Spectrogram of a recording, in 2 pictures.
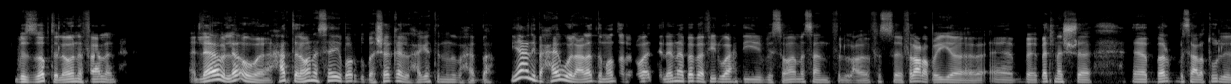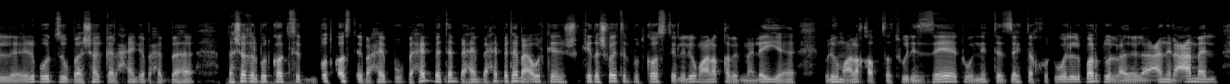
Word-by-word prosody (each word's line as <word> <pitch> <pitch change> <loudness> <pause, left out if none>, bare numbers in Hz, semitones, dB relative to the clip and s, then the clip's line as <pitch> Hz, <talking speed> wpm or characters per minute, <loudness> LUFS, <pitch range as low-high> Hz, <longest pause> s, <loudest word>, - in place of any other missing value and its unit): بالضبط 125 +3 +3
اللي 110 +2 +3
هو - - +7
أنا 130 -1 +2
فعلًا 125 -3 0 0.7
لا، - - +9
لا، - - +6
وحتى - - +3
لو 180 - +6
أنا 180 -1 +4
سايق 180 -1 +2
برضو 140 -6 -2
باشغَّل 155 0 +3
الحاجات 125 0 -5
اللي 115 -2 -8
أنا 110 - -7
باحبها، 105 - -8
يعني 320 -7 +7
باحاول 195 +3 +4
على 135 - +6
قدّ 140 -3 -4
ما 130 - -1
اقدر 150 - -5
الوقت 150 +1 0
اللي 130 - -1
أنا 155 +2 +3
بابقى 155 0 +3
فيه 135 - -2
لوحدي، 120 -4 -3
سواء 105 +3 -2
مثلًا 115 -4 -4
في - - -15
الع 95 0 -6
في - - -15
الس 120 -2 -5
في 105 - -5
العربية 110 -7 +4
آآ، 100 +3 -6
ب 115 +3 -21
باتمشى 125 +1 +1 0.5
آآ 115 -1 +2
بالبس 130 -3 0
على 110 -1 +3
طول 110 -7 -5
ال 105 +4 -4
air - - -25
pods 125 -1 -3
وباشغل 110 -1 -2
حاجة 110 0 -5
باحبها، 100 0 -5 0.3
باشغل 145 -3 +2
podcats 130 -1 -1
podcast 115 +3 -2
باحبه، 110 -1 -5
باحب 165 -3 -1
أتاب 135 +1 -1
ب 120 -4 -4
باحب 155 0 -6
أتابع 150 -3 +1
أول 135 - 0
كده 125 -3 -5 0.2
كده 135 -1 -2
شوية 145 +3 +2
ال 140 - -6
podcast 130 +2 -4
اللي 100 0 -5
ليهم 130 -1 -3
علاقة 110 +1 -1
بالمالية، 105 +3 -5 0.3
وليهم 120 +2 -4
علاقة - - -1
بتطوير 115 -2 -9
الذات 115 +7 -1
وإن 105 0 -8
أنت 115 - -10
إزاي 100 -2 -4
تاخد - - -9
وال 120 +1 -2
برضو 135 -1 0
ل 100 +1 -4
عن 100 +4 -1
العمل 120 -2 +1
120 Hz, 200 wpm, -23 LUFS, 110-135 Hz, 0.7 s, لا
